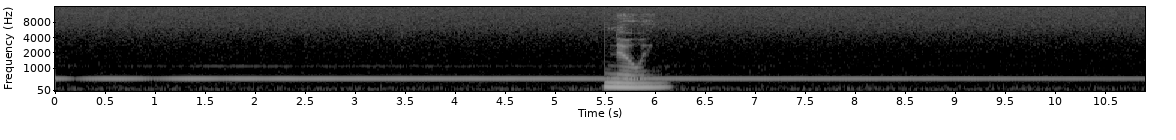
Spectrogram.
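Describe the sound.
A Tibetan singing bell rings during a mindful awareness meditation, with a steady, pure mid-pitched tone that hums evenly throughout, while a single soft spoken word briefly rises over it partway through.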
